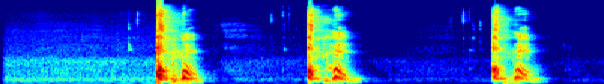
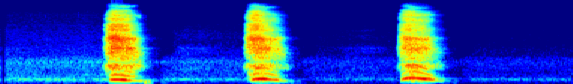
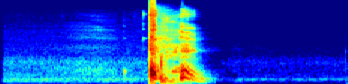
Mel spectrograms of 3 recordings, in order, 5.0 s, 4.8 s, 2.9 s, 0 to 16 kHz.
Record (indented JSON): {
  "three_cough_length": "5.0 s",
  "three_cough_amplitude": 32768,
  "three_cough_signal_mean_std_ratio": 0.25,
  "exhalation_length": "4.8 s",
  "exhalation_amplitude": 28228,
  "exhalation_signal_mean_std_ratio": 0.33,
  "cough_length": "2.9 s",
  "cough_amplitude": 32768,
  "cough_signal_mean_std_ratio": 0.22,
  "survey_phase": "beta (2021-08-13 to 2022-03-07)",
  "age": "45-64",
  "gender": "Female",
  "wearing_mask": "No",
  "symptom_runny_or_blocked_nose": true,
  "symptom_fatigue": true,
  "symptom_headache": true,
  "symptom_loss_of_taste": true,
  "symptom_onset": "6 days",
  "smoker_status": "Ex-smoker",
  "respiratory_condition_asthma": false,
  "respiratory_condition_other": false,
  "recruitment_source": "Test and Trace",
  "submission_delay": "1 day",
  "covid_test_result": "Positive",
  "covid_test_method": "RT-qPCR"
}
